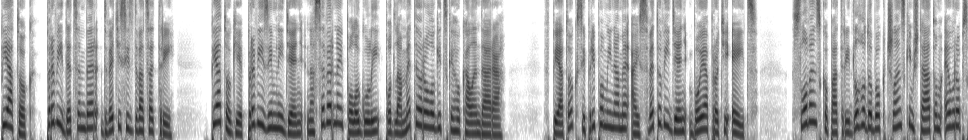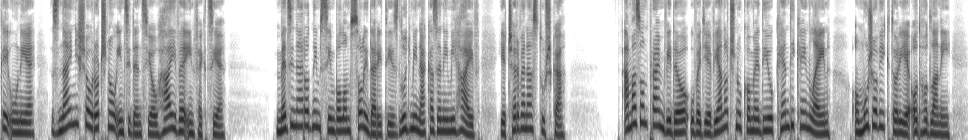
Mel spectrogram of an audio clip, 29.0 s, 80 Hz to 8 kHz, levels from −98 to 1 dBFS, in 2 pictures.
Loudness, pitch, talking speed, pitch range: -20 LUFS, 215 Hz, 130 wpm, 185-270 Hz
